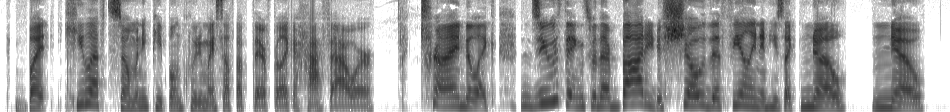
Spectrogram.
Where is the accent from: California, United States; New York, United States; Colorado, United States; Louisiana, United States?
New York, United States; Albany; we grew up outside of Albany, right where Nexium started.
